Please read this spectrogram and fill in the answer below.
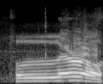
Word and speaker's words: pleural: And yeah, that's spelled P-L-E-U-R-A-L, not P-L-U-R-A-L. It's kind of funny that they're called the pleural cavities because, you know, you have 2 of them, and 2 means like plural, right?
